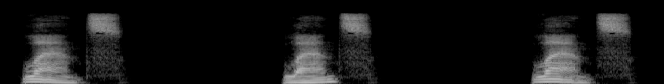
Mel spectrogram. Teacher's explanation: Ages it's pronounced as Lance Lance Lance to pronounce it correctly emphasize the l sound at the beginning and pronounce the a as in ant then the n and S sounds follow smoothly like hello Lance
